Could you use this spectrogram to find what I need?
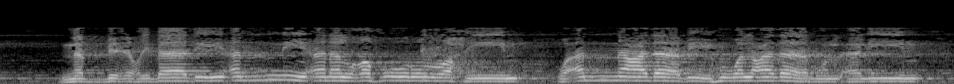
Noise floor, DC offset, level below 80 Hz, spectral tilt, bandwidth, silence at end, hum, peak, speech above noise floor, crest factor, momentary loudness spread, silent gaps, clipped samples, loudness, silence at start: -41 dBFS; 0.3%; -52 dBFS; -10 dB/octave; 5.8 kHz; 0 s; none; -4 dBFS; 21 dB; 16 dB; 7 LU; none; under 0.1%; -20 LUFS; 0 s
